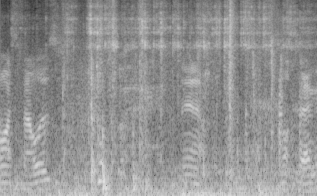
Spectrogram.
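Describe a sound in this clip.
A fish flaps and thumps on a boat's deck.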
